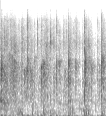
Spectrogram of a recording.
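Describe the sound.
Applause from a small group thanking the man who delivered pizzas to a dinner gathering, with irregular, crisp hand claps of moderate loudness and some voices underneath.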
